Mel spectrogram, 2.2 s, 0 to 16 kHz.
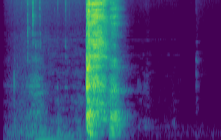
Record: {"cough_length": "2.2 s", "cough_amplitude": 32768, "cough_signal_mean_std_ratio": 0.27, "survey_phase": "beta (2021-08-13 to 2022-03-07)", "age": "45-64", "gender": "Male", "wearing_mask": "No", "symptom_cough_any": true, "symptom_headache": true, "symptom_onset": "4 days", "smoker_status": "Never smoked", "respiratory_condition_asthma": false, "respiratory_condition_other": false, "recruitment_source": "Test and Trace", "submission_delay": "2 days", "covid_test_result": "Negative", "covid_test_method": "RT-qPCR"}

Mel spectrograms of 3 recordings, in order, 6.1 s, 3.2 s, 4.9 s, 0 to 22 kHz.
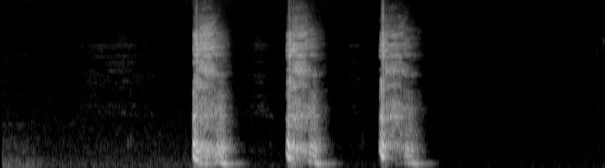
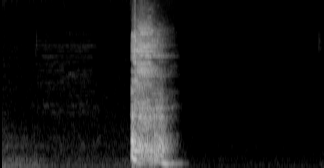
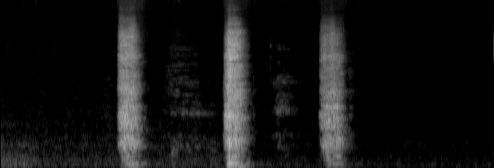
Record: {"three_cough_length": "6.1 s", "three_cough_amplitude": 32766, "three_cough_signal_mean_std_ratio": 0.31, "cough_length": "3.2 s", "cough_amplitude": 32768, "cough_signal_mean_std_ratio": 0.26, "exhalation_length": "4.9 s", "exhalation_amplitude": 32768, "exhalation_signal_mean_std_ratio": 0.24, "survey_phase": "beta (2021-08-13 to 2022-03-07)", "age": "65+", "gender": "Male", "wearing_mask": "No", "symptom_cough_any": true, "symptom_runny_or_blocked_nose": true, "symptom_other": true, "symptom_onset": "5 days", "smoker_status": "Ex-smoker", "respiratory_condition_asthma": true, "respiratory_condition_other": false, "recruitment_source": "Test and Trace", "submission_delay": "2 days", "covid_test_result": "Positive", "covid_test_method": "RT-qPCR"}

